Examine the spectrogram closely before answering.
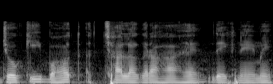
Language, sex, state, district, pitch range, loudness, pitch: Hindi, male, Chhattisgarh, Raipur, 95-105 Hz, -20 LUFS, 100 Hz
